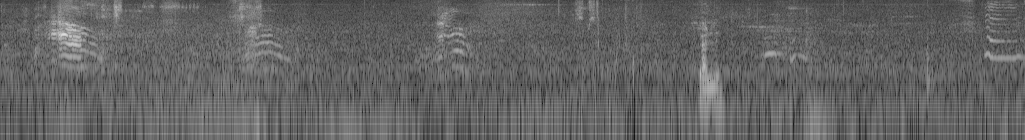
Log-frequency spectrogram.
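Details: Homeless cat in Istanbul waiting with her friends for breakfast; a run of drawn-out meows about every two seconds, some rising then falling, with a sharp knock midway and low background hum.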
